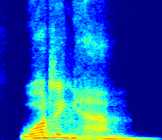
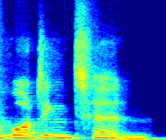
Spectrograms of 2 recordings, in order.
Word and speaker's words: Waddingham: was literally like hey did i did i say your name correctly at the veganist interview waddingham yeah did i say that yeah okay i think i did i think i said it right it turned into waddington oh okay okay good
